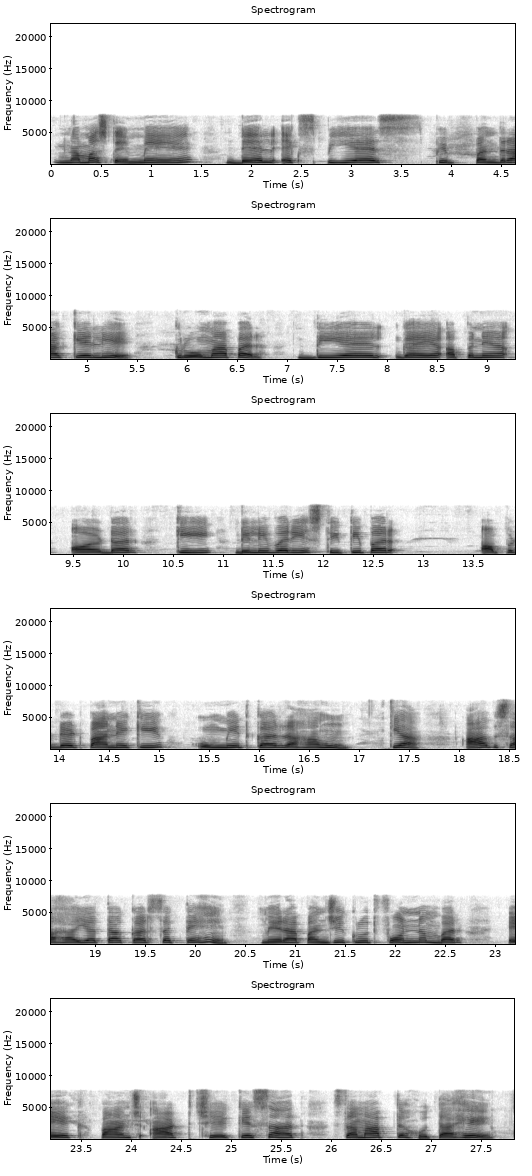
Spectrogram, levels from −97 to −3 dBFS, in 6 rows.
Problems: constant background noise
